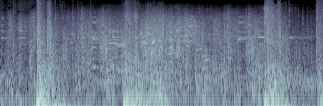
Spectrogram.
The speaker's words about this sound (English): Well, there are two different shots. The shark actually was hitting the hull of the boat, right?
